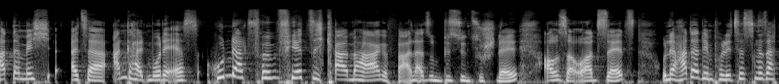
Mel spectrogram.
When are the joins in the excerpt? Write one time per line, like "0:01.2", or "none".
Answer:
none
